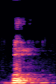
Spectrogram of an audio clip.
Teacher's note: বিয়ের উচ্চারণ দুই ঠোঁট একত্রিত হয়ে হবে বুক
